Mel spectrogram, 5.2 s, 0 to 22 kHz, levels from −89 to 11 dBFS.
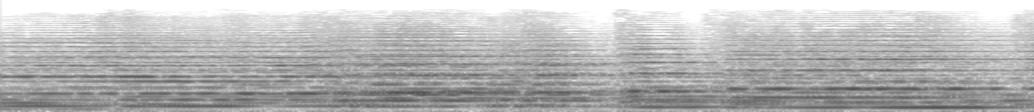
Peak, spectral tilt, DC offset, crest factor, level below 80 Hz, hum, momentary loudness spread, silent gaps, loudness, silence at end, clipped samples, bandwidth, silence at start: -12 dBFS; -4.5 dB/octave; under 0.1%; 14 dB; -56 dBFS; none; 4 LU; none; -26 LUFS; 0 s; under 0.1%; 15.5 kHz; 0 s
